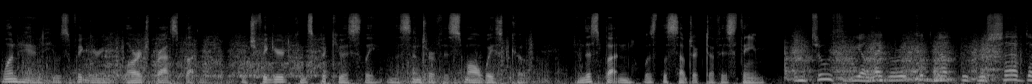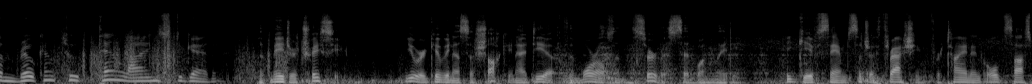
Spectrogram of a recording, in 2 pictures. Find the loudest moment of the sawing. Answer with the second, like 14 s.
9 s.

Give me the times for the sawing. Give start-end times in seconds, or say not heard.
0.8-3.5, 7.8-10.2, 15.8-18.6.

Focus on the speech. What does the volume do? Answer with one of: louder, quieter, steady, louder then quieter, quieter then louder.
steady.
